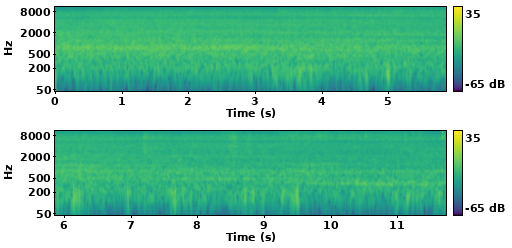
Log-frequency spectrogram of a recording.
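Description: Electric commuter train running past on the tracks below: a steady rumble with scattered short wheel knocks, and a low whine that slowly falls in pitch in the second half.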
